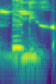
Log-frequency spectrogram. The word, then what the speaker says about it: Lisa: Makanya nama kalau misalkan ada nama orang Lisa gitu kan biasanya di Jerman bacanya Lisa.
